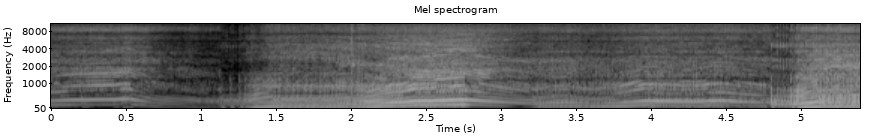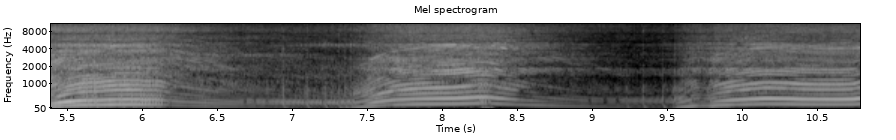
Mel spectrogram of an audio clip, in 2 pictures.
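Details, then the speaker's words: Husqvarna 562XP chainsaw back from the shop after a software reflash for dying when hot and not starting; a two-stroke howl bogs smoothly into each cut and climbs back clean, with no stalling. It runs healthy under load through a full tank. "this is really the First full tank I've run through this thing like without stopping because I've never been able to get it to do it"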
